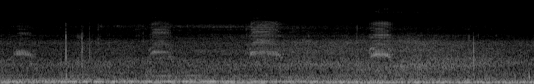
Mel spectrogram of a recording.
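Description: Ford Cortina GL's engine idling steadily at the tailpipe, with a crow cawing four times over it.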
